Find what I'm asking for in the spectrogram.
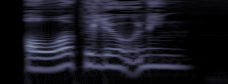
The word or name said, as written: overadministration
